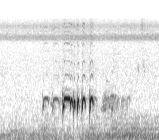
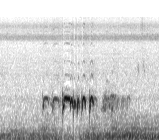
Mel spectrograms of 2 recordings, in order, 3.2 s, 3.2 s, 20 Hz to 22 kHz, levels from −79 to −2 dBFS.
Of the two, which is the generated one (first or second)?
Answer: second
